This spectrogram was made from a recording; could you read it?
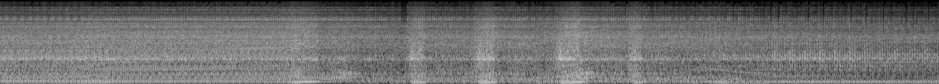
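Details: Toyota 1HD-FT diesel idling with a metallic clatter that rises with revs during a few blips. The source can't be pinned down; timing gear or injection pump is suspected.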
